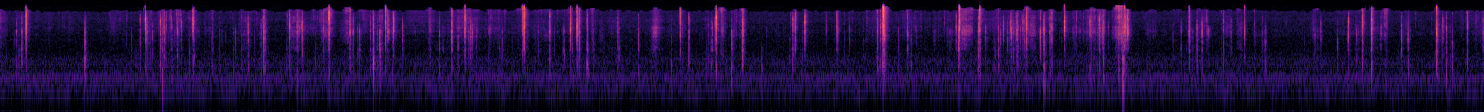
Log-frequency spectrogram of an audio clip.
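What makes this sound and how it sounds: Long nails crinkle and scratch a clear plastic and cardboard paintbrush package with the brushes still inside. The result is a dense run of sharp, bright crackles and ticks over a faint low hum, with almost no low end and each snap dying away at once.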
